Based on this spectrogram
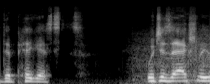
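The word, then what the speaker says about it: Dipygus: p y g u s but it is pronounced diigis which is actually like a deformity that you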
